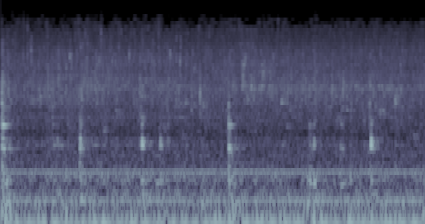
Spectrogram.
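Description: Sliced bell peppers and aromatics sizzling in a frying pan while a wooden spatula stirs them, with a few light taps of the spatula against the pan. A steady low hum runs underneath.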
